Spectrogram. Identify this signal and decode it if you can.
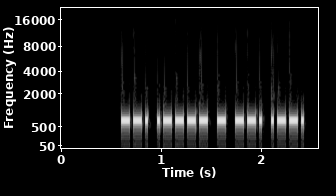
Morse code, heard as a keyed tone, about 40 wpm, 700 Hz. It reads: G1TGP
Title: DXCC-100 Call Signs - 5 Characters - 40wpm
